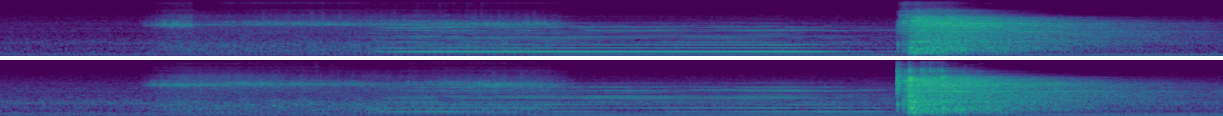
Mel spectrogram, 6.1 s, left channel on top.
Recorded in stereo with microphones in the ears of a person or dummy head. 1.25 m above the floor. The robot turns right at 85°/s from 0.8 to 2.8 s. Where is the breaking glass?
65° right (ahead or behind), 0.9 m.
